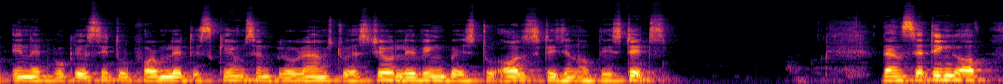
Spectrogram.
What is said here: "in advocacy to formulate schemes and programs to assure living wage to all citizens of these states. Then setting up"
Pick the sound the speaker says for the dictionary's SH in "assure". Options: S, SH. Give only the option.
S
